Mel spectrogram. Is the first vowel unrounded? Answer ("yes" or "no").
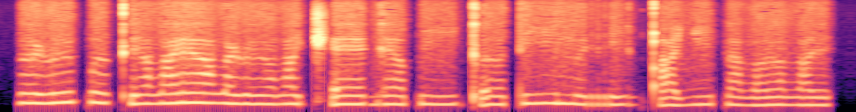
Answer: yes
